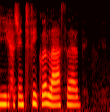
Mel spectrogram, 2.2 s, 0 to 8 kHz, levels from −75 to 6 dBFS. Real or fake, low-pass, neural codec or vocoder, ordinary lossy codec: fake; 7.2 kHz; codec, 16 kHz in and 24 kHz out, 0.8 kbps, FocalCodec, streaming, 65536 codes; none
